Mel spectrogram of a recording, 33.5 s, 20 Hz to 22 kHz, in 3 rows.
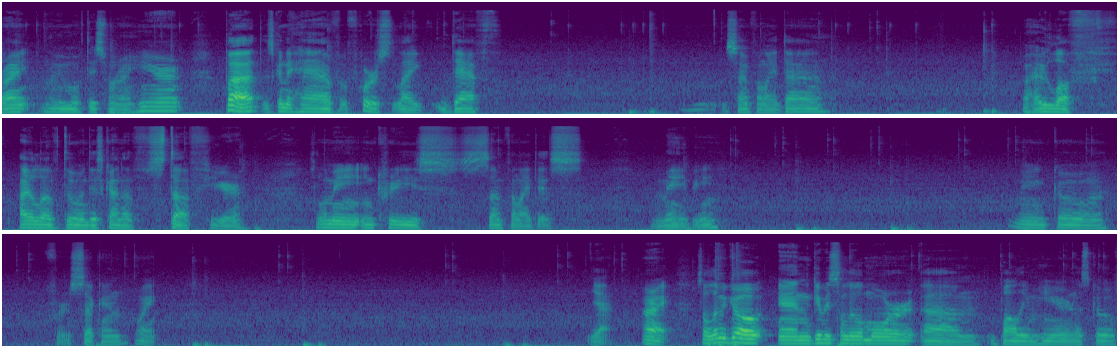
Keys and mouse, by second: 1.1 g, 3.2 w, 9.8 KP_2, 9.8 KP_3, 11.4 r, 13.5 g, 17.9 g, 19.1 g, 20.0 g, 21.3 g, 24.2 r, 25.3 g, 27.3 g, 29.4 shift+space, 30.6 n.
